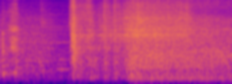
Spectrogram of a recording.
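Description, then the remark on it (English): The large truck engine of a mobile stroke unit carrying a CT scanner cranks over with a sharp burst, then catches and settles into a loud, steady rumbling idle as the unit heads out. “Then the mobile unit hits the streets.”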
